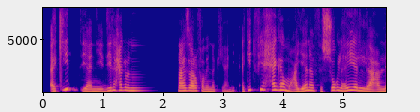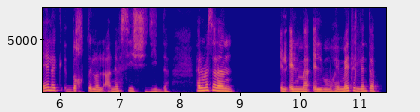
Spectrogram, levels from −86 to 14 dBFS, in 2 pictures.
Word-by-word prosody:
أكيد 315 - +1 0.2
يعني 195 -2 -1
دي 210 +6 0
الحاجة 270 0 -1
اللي 250 0 -2 0.5
أنا 235 - +4
عايزة 250 +1 +2
أعرفها 230 -3 -1
مِنّك 180 -3 -5
يعني 145 +2 -13
أكيد 300 +11 -6
في 350 +3 -4
حاجة 305 -1 +1
معيّنة 225 +3 +2
في 235 - -19
الشغل 260 +8 0
هي 275 +5 +3
اللي 220 -6 +2
عاملة 190 +7 +1
لك 265 -1 0
الضغط 220 +6 -7
ل 180 -5 -2
النَفْسي 205 +3 -4
الشديد 180 -4 -8
ده، 155 0 -11 0.4
هل 240 +1 +6
مثلًا 235 -7 +5 0.8
ال 195 -2 -1
الم 190 -2 +4
المهمّات 190 +5 +1
اللي 205 -3 +2
أنت 210 +1 -2
بت 205 - -3
215 Hz, 175 wpm, -21 LUFS, 190-250 Hz, 0.8 s, هل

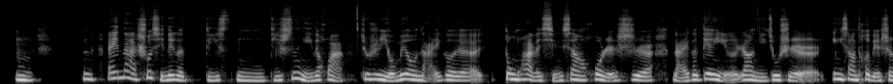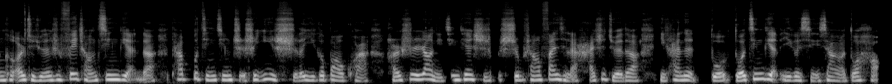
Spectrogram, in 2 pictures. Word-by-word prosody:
嗯， 205 -3 +4 0.5
嗯。 245 -2 -1
哎， 275 +2 -3
那 305 -5 -2
说 310 +7 -1
起 200 - -2
那 215 +2 +4
个 200 -3 +1 0.2
迪 190 -3 -4
斯 200 - -10
嗯， 180 -3 -1
迪 190 +2 -5
士 275 +7 -2
尼 200 -7 +2
的 200 - 0
话， 205 -5 -4
就 245 - -3
是 235 -1 +4
有 170 -5 +4
没 220 +7 +3
有 230 -3 +4
哪 195 -6 -2
一 180 - -4
个， 205 +1 +2
呃， 185 -1 -2 0.2
动 250 -2 +4
画 230 -1 +1
的 185 - -3
形 185 0 -3
象， 210 -1 0
或 230 +1 +2
者 160 -1 -2
是 190 0 0 0.2
哪 155 - -4
一 - - -1
个 220 - +2
电 245 +3 +3
影 230 +2 0
让 215 -2 +2
你 170 -2 -3
就 210 +4 +3
是 485 - -1
印 250 -1 +3
象 225 -2 +2
特 225 +2 +1
别 180 - -1
深 195 +2 -1
刻， 205 +1 0
而 200 - +3
且 210 - +1
觉 185 - 0
得 190 - +2
是 210 - +2
非 250 +5 +2
常 215 -6 -1
经 225 +2 +6
典 215 +2 +1
的。 - - -3
它 235 - -4
不 230 +4 -5
仅 205 -4 +1
仅 210 0 +3
只 205 -1 -3
是 210 - +1
一 230 +2 +1
时 180 -5 +1
的 180 - 0
一 190 -1 +1
个 200 - +1
爆 200 -4 -3
款， 170 -2 -7 0.2
而 185 - +1
是 225 +2 +3
让 230 -3 +3
你 160 - -5
今 205 +5 0
天 230 +1 +4
时 185 -5 -3
时 195 -1 0
不 195 - -7
常 210 -1 0
翻 225 +2 +2
起 210 - +1
来， - - -3
还 175 - -4
是 230 +5 -2
觉 170 -6 +1
得 170 -1 -2 0.2
你 170 - -4
看 195 +4 -1
这 200 -4 +3
多 175 -1 +2
多 180 +1 +4
经 250 +4 +2
典 230 -3 +4
的 - - -10
一 185 - 0
个 185 - +1
形 175 -3 -4
象 180 +1 -2
啊， 155 - -6
多 175 +2 -2
好。 195 - -7
205 Hz, 345 characters per minute, -23 LUFS, 185-225 Hz, 0.5 s, 经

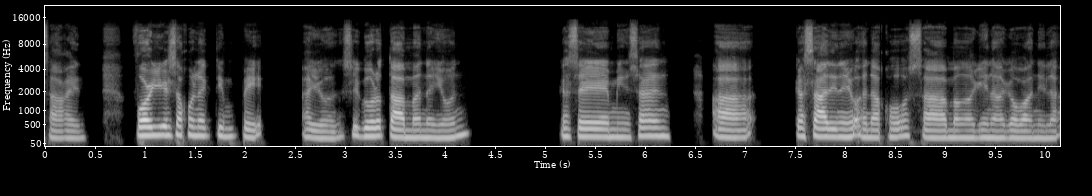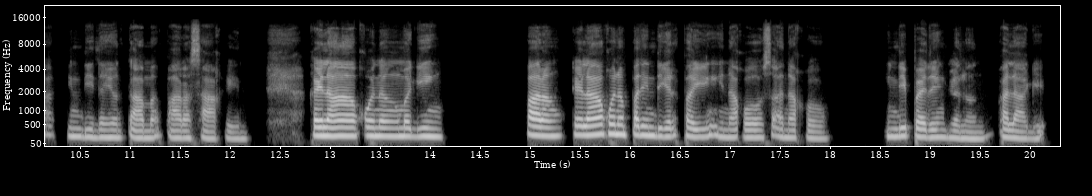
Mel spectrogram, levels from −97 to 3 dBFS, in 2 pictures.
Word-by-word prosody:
sa'kin, 165 -1 -6 0.5
4 215 0 +8
years 225 0 +3
ako 225 -1 -2
nagtimpi. 205 -3 -3 0.4
Ayon, 165 -2 -4
siguro 205 0 +1
tama 180 -4 +2
na 175 -1 -3
yun. 180 +9 -3 0.9
Kasi 190 -1 +1
minsan, 205 +3 -1 0.5
ah, 175 -2 +1 0.5
kasali 195 -2 +3
na 185 +1 0
yung 220 - 0
anak 175 -1 -1
ko 190 +3 -2
sa 175 -3 0
mga 170 0 -2
ginagawa 170 -1 -2
nila, 165 +7 -6
at - - -43
hindi 190 -2 -3
na 180 +1 -3
yung 175 -1 -3
tama 165 0 -1
para 170 -1 -2
sa'kin. 155 -2 -6 0.6
Kailangan 210 -1 +7
ko 215 -1 +2
ng 205 -1 +2
maging 200 0 +1 0.9
parang 210 -2 +6
kailangan 235 +1 +6
ko 255 - +6
ng 240 -1 +3
panindigan 215 -4 +1
pagiging 200 +2 -1
ina 180 0 -2
ko 175 0 -1
sa 205 +2 -5
anak 175 -1 -3
ko. 155 -2 -7 0.6
Hindi 195 +1 0
pwedeng 180 -2 0
ganun 155 +2 -4
palagi. 155 -4 -2
185 Hz, 140 wpm, -24 LUFS, 170-205 Hz, 0.9 s, 4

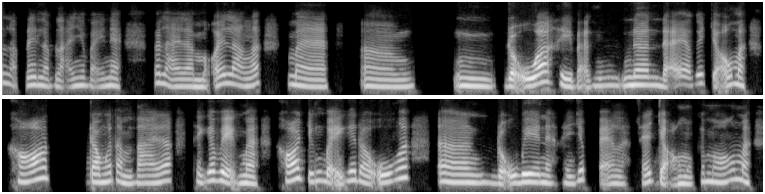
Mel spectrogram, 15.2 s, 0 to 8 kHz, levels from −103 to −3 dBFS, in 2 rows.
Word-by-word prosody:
lặp 270 -3 -9
đi 220 +1 -2
lặp 205 -3 -4
lại 185 +1 -7
như 215 - -2
vậy 185 -2 -9
nè. 210 0 -2 0.4
Với 275 - -3
lại 190 -7 -3
là 190 0 -2
mỗi 180 +7 -2
lần 230 -7 -2
á 240 - -2 0.3
mà 195 -7 -1 0.3
ờm, 185 -1 -2 0.4
ừm, 200 -2 +1 0.2
rượu 195 +1 +6
á, 310 +1 +7
thì 210 -8 +2
bạn 170 -1 -6 0.3
nên 225 0 +2
để 185 +5 -2
ở 220 - -3
cái 260 +4 -2
chỗ 220 - -1
mà 235 -3 +1 0.2
khó 260 +8 +3 0.4
trong 220 -1 +4
cái 240 - 0
tầm 200 -7 -1
tay 200 +2 0
á, 255 +2 +2 0.2
thì 215 - -3
cái 260 +1 +4
việc 250 -6 +4
mà 195 -2 +2 0.2
khó 270 +5 +5
chuẩn 255 -4 -3
bị 210 -4 +1
cái 270 - +3
đồ 225 -8 0
uống 225 +7 +2
á, 330 +1 +4 0.3
ờ, 220 -3 +3 0.3
rượu 185 +2 +2
bia 225 +1 +7
nè, 205 -2 0
thì 195 - -4
giúp 285 - -1
bạn 190 - -3
là 185 - -4 0.2
sẽ 215 +3 0
chọn 185 -5 -1
một 180 - -1
cái 235 - -4
món 235 +5 0
mà 250 -5 +1
215 Hz, 225 wpm, -23 LUFS, 190-240 Hz, 0.4 s, á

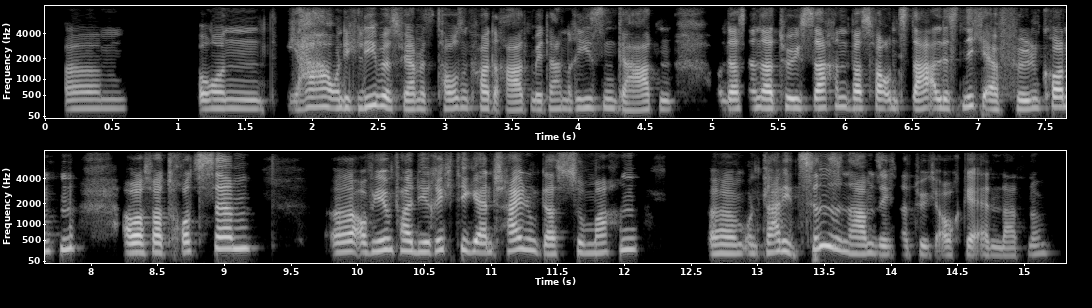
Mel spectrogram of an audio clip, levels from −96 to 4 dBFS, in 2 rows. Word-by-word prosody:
Ähm, 195 +1 -6 0.5
und 190 -1 -2
ja, 220 +7 +1
und 205 -1 +1
ich 210 - -3
liebe 240 +3 +2
es, 205 - -2
wir 180 - +2
haben 180 - -4
jetzt 180 - -13
1.000 200 +2 -3
Quadratmeter, 175 -2 -1
'n 190 - -8
Riesengarten. 185 -4 -3 0.3
Und - - -14
das 190 0 +5
sind 205 - -3
natürlich 205 0 +4
Sachen, 210 +1 +2
was 200 0 +3
wir 195 - +5
uns 185 0 -4
da 185 - +4
alles 200 -1 0
nicht 235 +2 -1
erfüllen 185 +2 0
konnten, 230 +6 +3 0.3
aber 210 0 +7
es 215 - -4
war 215 - +6
trotzdem, 290 +7 +2 0.5
äh, 220 +2 +3
auf 215 0 +1
jeden 260 +3 +3
Fall 240 -3 +2
die 220 - 0
richtige 255 0 +1
Entscheidung, 245 +5 +3
das 185 0 -1
zu 215 - -4
machen. 215 +7 -3 0.5
Ähm, 195 0 0
und 195 -2 -9
klar, 215 +2 +1
die 235 -3 -1
Zinsen 280 - +1
haben 190 +1 0
sich 175 -1 -6
natürlich 175 0 -9
auch 160 0 -6
geändert, 150 -1 -5
ne? 180 +2 -13
200 Hz, 205 wpm, -24 LUFS, 185-225 Hz, 0.5 s, aber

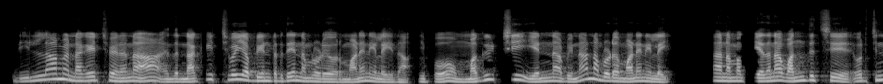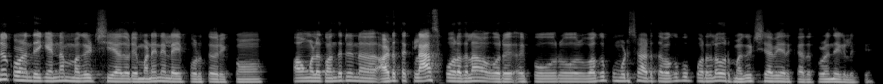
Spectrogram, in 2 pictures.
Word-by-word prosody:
இது 140 - -9
இல்லாம 235 +7 +2
நகைச்சுவை 175 +1 +1
என்னனா, 155 +3 +3 0.2
இந்த 130 +1 0
நகைச்சுவை 220 - 0
அப்படின்றதே 165 0 +1
நம்முடைய 140 -5 +1
ஒரு 115 - -3
மனநிலை 135 -1 +1
தான். 105 - -4
இப்போ 125 0 -4 0.3
மகிழ்ச்சி 225 - 0 0.2
என்ன 150 +4 -1
அப்படினா 135 - 0
நம்முடைய 170 -10 +3
மனநிலை. 135 -4 +2 0.5
ஆ - - +1
நமக்கு 160 0 -1
எதனா 160 +4 +3
வந்துச்சு, 185 +1 0 0.2
ஒரு 155 - -2
சின்ன 205 +3 +2
குழந்தைக்கு 170 -5 +1
என்ன 170 +2 -1
மகிழ்ச்சி 155 +1 -2
அதனுடைய 135 -1 0
மனநிலையை 140 -2 0
பொறுத்தவரைக்கும், 120 -1 -4 0.4
அவங்களுக்கு 150 0 +1
வந்துட்டு, 175 +3 -2 0.3
அடுத்த 170 +4 0
கிளாஸ் 160 +5 +5
போறது 145 -2 +1
எல்லாம் 160 0 +1
ஒரு 130 0 +1 0.2
இப்போ 135 +1 -7
ஒரு 135 0 -4
ஒரு 130 0 -2
வகுப்பு 180 +5 -4
முடிச்சா 160 +2 -4
அடுத்த 150 0 -5
வகுப்பு 165 +5 -5
போறதெல்லாம் 155 +3 -1
ஒரு 140 - -8
மகிழ்ச்சியாவே 145 0 -2
இருக்காது 120 -3 -6
குழந்தைகளுக்கு. 115 -4 -4
150 Hz, 165 wpm, -23 LUFS, 130-170 Hz, 0.5 s, கிளாஸ்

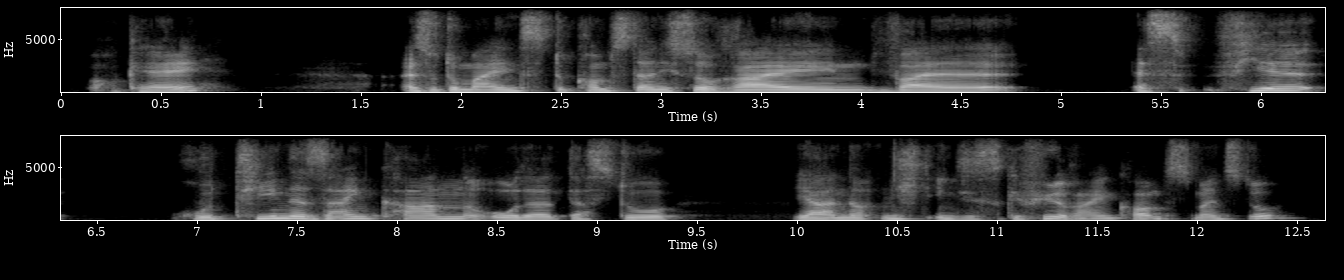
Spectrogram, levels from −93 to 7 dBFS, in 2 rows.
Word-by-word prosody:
Okay. 125 - -1 0.9
Also, 145 -3 0
du 140 +1 +2
meinst, 145 +3 0
du 145 - -4
kommst 150 +2 -3
da 150 - +4
nicht 140 -1 0
so 140 0 +4
rein, 125 -1 +4
weil 115 0 +3 0.5
es - - -5
viel 180 -1 +1 0.6
Routine 185 +6 +2
sein 165 +4 -1
kann, 170 +1 -2
oder, 140 -2 0
dass 130 0 -8
du, 130 -2 -1 0.5
ja, 140 +1 +2
noch 145 +3 -2
nicht 150 +1 -4
in 145 -1 -4
dieses 130 +1 -10
Gefühl 180 +1 -1
reinkommst, 145 +9 -4
meinst 145 +2 -7
du? 215 +3 -3
145 Hz, 135 wpm, -28 LUFS, 125-160 Hz, 0.9 s, da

